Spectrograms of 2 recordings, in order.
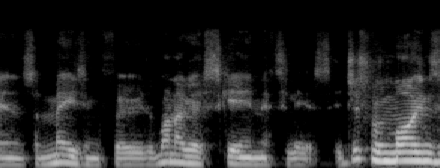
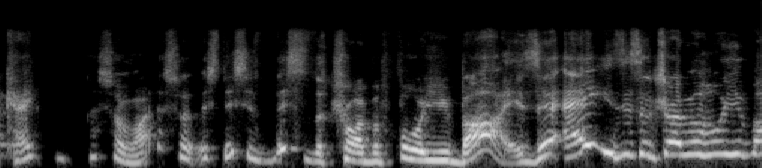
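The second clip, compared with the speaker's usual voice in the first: rising, louder, gleeful voice climbing high; excited exclamation; 9 semitones higher, 4 dB louder than usual. Retold or imitated. Tasting free lemonade, gleeful and loud. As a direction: play up delight at the free sample.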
